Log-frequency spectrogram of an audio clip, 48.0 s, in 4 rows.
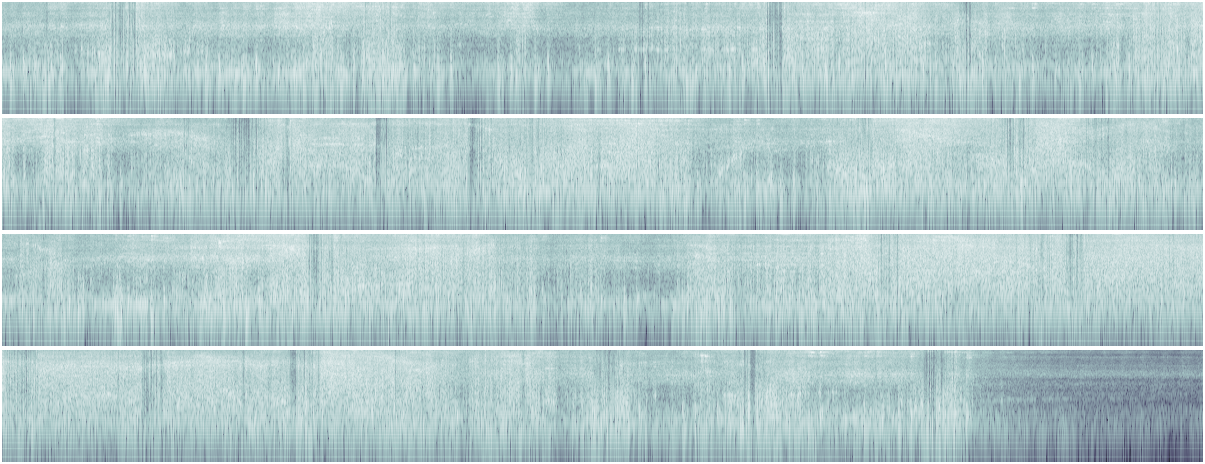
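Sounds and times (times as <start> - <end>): freight wagons rumbling on rails: 0.0 - 48.0
wheels clacking over rail joints: 15.0 - 46.2.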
